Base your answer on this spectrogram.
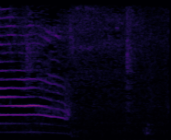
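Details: A cat that wants to sleep while its companions are all outside gives one drawn-out, high meow that falls and fades within a second, followed by quiet room tone indoors.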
